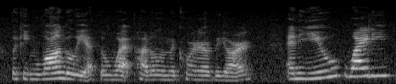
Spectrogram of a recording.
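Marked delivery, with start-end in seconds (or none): 2.8-3.9 a touch of sadness in the question; rather sad voice. A narrator's reading. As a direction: ask sadly, disappointed. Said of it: "in a rather sad voice".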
